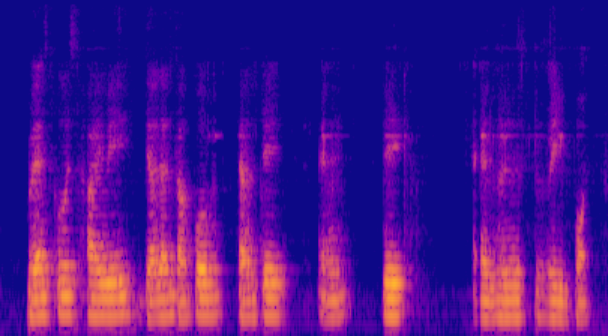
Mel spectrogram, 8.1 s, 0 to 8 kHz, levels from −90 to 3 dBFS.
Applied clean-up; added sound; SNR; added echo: neural mask model DeepFilterNet 3.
